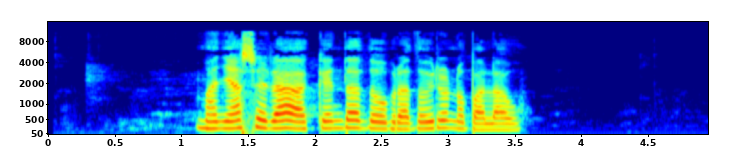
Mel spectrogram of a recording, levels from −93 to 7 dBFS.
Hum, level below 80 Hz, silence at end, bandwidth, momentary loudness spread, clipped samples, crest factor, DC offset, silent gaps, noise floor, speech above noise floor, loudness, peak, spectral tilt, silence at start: 50 Hz at -50 dBFS; -50 dBFS; 1.4 s; 11.5 kHz; 9 LU; under 0.1%; 18 dB; under 0.1%; none; -76 dBFS; 61 dB; -16 LUFS; 0 dBFS; -4 dB/octave; 1.1 s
